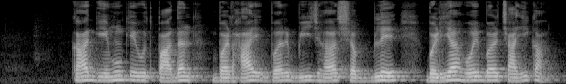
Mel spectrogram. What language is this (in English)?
Chhattisgarhi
